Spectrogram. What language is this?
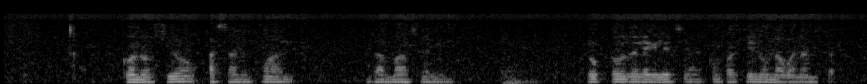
Spanish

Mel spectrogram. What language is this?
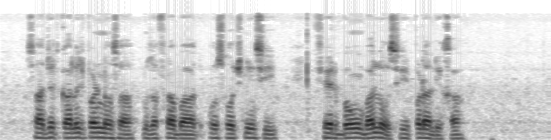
Pahari-Potwari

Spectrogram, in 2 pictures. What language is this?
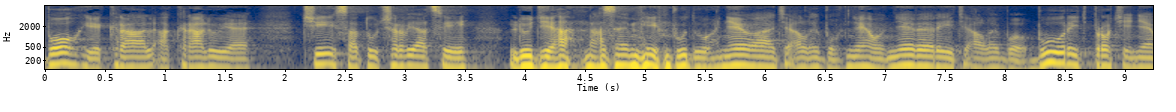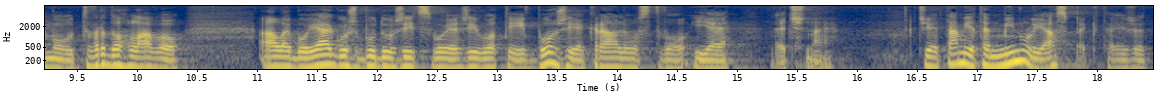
Slovak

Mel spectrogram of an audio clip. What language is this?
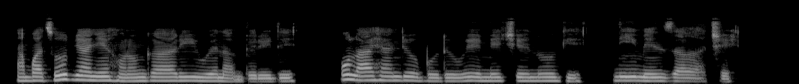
Igbo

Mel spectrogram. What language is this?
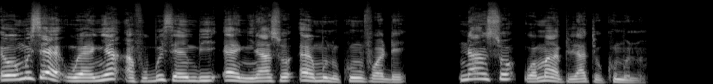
Akan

